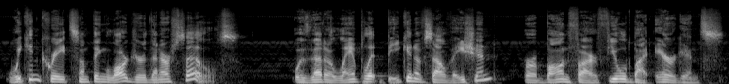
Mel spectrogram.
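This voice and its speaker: A man's voice: mid-range voice, voice pushed down. A man playing a wistful, philosophical radio host, musing theatrically through a scripted monologue.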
